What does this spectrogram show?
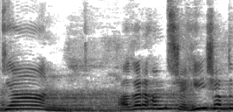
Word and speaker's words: ज्ञ: हमने इसको ज्ञ से ज्ञानी बोलने लग गए। ये ज्ञ से ज्ञानी नहीं होता है, ये होता है ज्ञ।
